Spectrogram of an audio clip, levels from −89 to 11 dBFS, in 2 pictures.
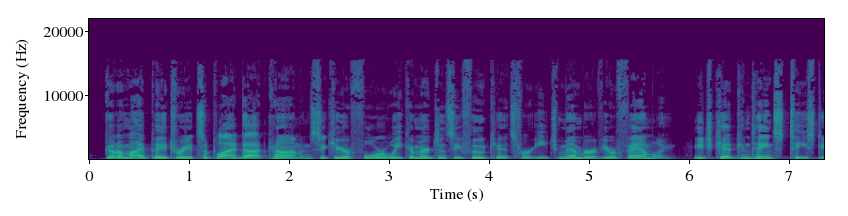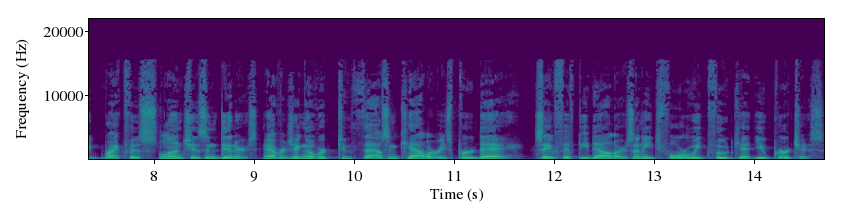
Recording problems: none

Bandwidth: 15.5 kHz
